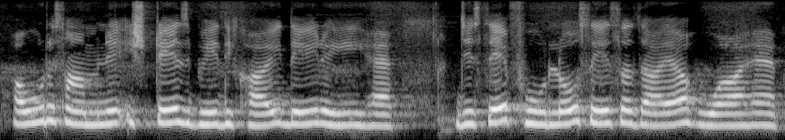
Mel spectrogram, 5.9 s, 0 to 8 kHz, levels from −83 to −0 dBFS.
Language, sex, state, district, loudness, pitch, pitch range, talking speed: Hindi, female, Uttar Pradesh, Saharanpur, -14 LUFS, 235 Hz, 220-255 Hz, 140 wpm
